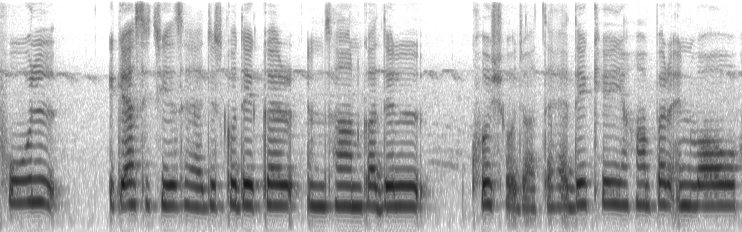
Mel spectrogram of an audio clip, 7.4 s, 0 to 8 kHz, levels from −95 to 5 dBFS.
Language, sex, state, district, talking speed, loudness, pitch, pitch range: Hindi, female, Delhi, New Delhi, 170 wpm, -17 LUFS, 235 Hz, 235-245 Hz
